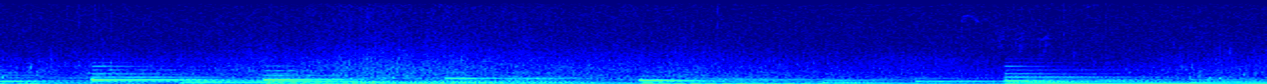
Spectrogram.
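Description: Slow ambient piano: soft chords struck every second or two and left to ring. Beneath them, a wash of ocean waves swells and fades about two seconds in.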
